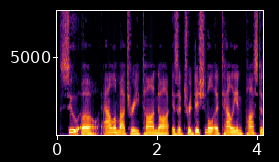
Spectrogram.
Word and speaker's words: sugo all'amatriciana: Sugo or salsa all'amatriciana, Italian pronunciation, sugo all'amatriciana, is a traditional Italian pasta sauce based on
